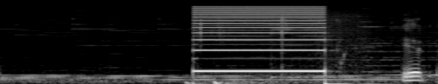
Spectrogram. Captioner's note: buzzer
